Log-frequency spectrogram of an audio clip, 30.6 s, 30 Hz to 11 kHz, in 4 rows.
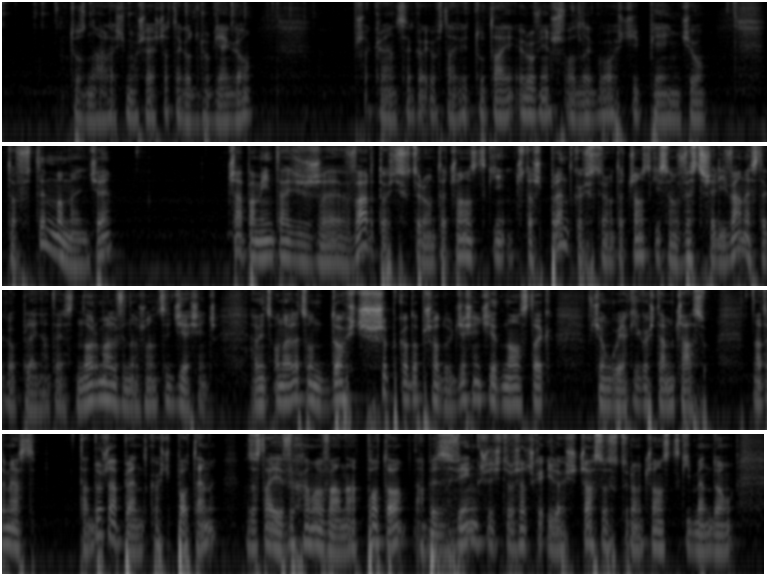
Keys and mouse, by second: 1.8 t, 2.6 t, 2.6 right click, 2.9 r, 5.2 click, 8.9 click, 22.6 click.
